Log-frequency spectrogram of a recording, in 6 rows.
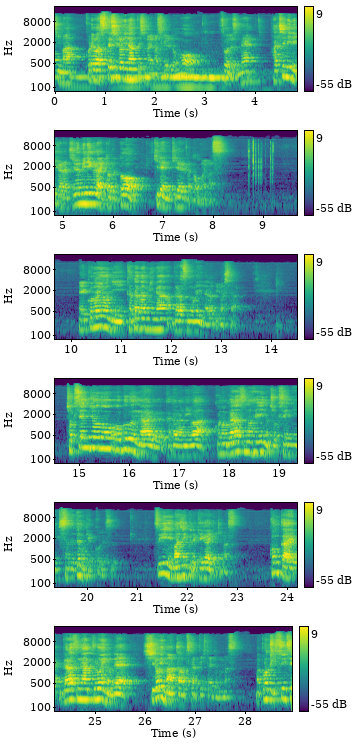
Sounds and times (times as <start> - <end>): Speech: 0.0 - 8.4, 10.2 - 13.5, 14.8 - 20.7, 21.4 - 28.9.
